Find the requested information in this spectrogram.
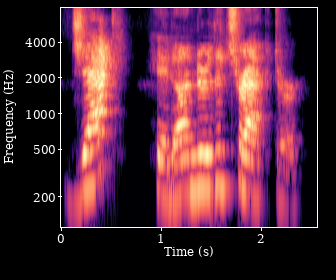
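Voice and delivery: ordinary delivery, nothing marked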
